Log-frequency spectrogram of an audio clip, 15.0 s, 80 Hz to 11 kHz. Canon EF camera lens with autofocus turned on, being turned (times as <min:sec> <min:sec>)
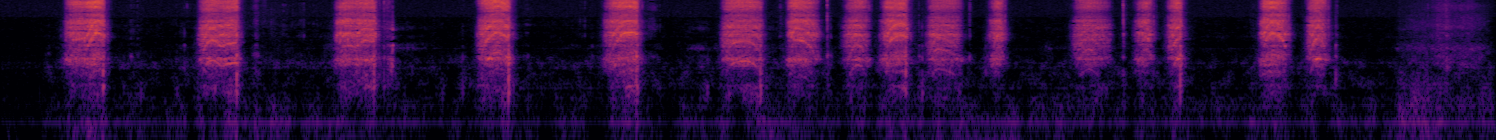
0:03.4 0:04.0, 0:06.0 0:06.5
